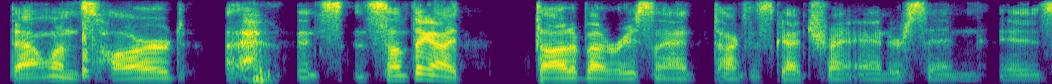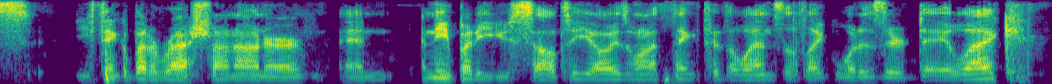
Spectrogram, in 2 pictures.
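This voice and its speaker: A man's voice: sits low, quick pace, fairly bright tone, highs cut off. A man talking in a brash, laid-back and profane way on a casual group call. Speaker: sales mastermind participant.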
